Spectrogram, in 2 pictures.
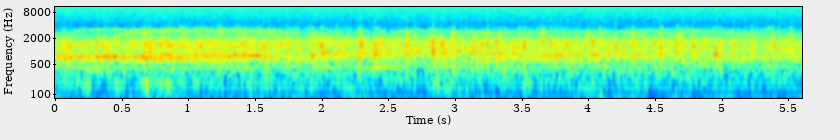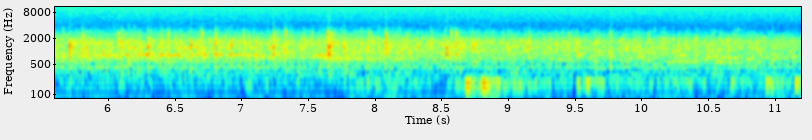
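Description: A crowd applauds steadily for a performer, with dense clapping and scattered cheers running for the whole stretch at a consistent, fairly loud level with no pause.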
